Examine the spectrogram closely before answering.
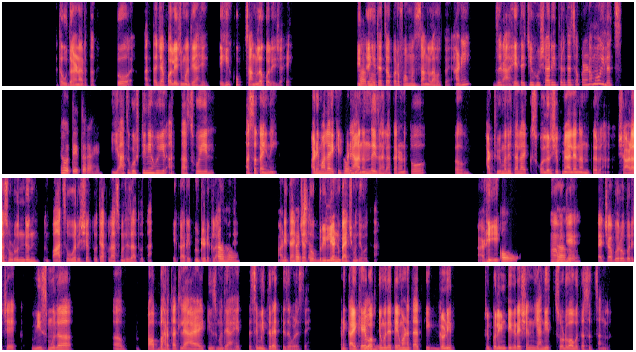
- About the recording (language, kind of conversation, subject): Marathi, podcast, पर्याय जास्त असतील तर तुम्ही कसे निवडता?
- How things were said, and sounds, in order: in English: "रेप्युटेड"; in English: "ब्रिलियंट"; in English: "ट्रिपल इंटिग्रेशन"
